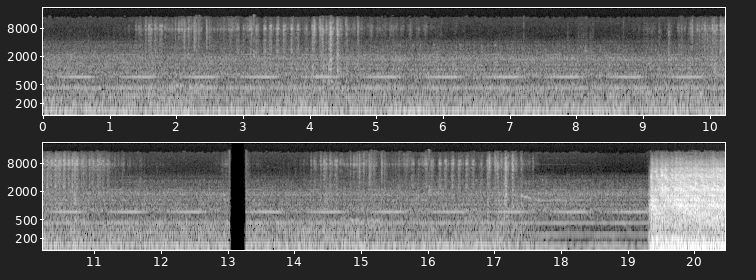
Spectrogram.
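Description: A propeller engine hums low and steady, muffled as if heard from inside a small aircraft cabin.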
